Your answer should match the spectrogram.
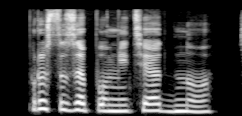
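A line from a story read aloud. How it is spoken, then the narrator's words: Bored tone. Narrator (Russian): скучающим тоном продолжил Самаэль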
